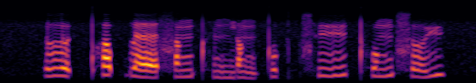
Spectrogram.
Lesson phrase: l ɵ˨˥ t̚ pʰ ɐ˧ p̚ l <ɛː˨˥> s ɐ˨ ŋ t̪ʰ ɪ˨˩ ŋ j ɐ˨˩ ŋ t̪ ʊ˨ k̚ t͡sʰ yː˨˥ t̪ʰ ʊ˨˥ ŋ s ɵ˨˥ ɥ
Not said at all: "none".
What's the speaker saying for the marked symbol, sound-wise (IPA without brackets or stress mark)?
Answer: ɛː˨˩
